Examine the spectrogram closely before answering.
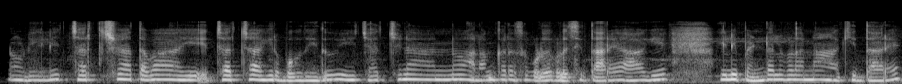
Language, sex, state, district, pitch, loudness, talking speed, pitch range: Kannada, female, Karnataka, Dharwad, 210 Hz, -16 LUFS, 95 wpm, 195-220 Hz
